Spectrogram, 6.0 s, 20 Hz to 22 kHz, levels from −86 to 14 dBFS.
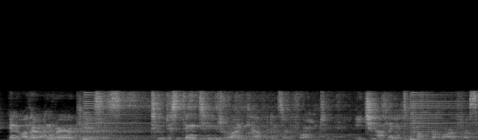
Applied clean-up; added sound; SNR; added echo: none; Acoustic guitar; 12 dB; reverberation time 2.8 s.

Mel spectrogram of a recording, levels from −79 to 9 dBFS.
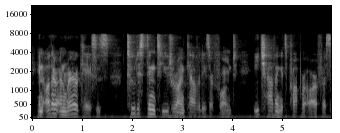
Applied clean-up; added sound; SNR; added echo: none; none; none; none.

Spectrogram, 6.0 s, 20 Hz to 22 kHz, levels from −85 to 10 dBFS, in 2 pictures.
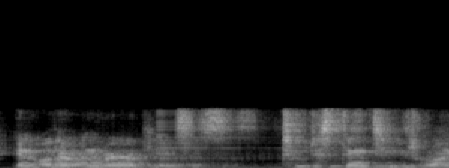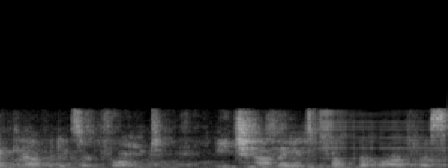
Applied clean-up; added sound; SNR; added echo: neural separator model SepFormer DNS4.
